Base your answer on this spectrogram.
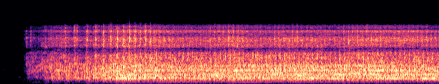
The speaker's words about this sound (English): I'm going to have to stop you there. That sounds more like an outboard motor than a lawnmower. No, it's clearly labelled as lawnmower on the soundboard, though. I can't hear any grass being cut.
